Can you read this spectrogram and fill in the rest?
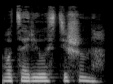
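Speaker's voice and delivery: ordinary delivery, nothing marked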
